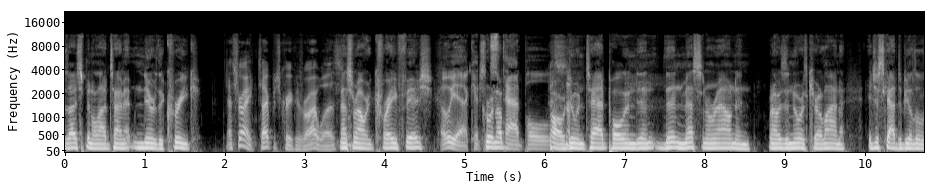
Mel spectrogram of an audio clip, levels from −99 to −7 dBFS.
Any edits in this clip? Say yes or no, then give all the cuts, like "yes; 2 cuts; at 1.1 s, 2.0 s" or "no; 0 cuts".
yes; 1 cut; at 8.7 s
